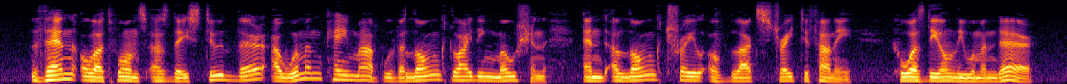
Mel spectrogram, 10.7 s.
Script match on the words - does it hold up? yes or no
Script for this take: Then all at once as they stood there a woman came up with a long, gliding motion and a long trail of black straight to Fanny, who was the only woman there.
yes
